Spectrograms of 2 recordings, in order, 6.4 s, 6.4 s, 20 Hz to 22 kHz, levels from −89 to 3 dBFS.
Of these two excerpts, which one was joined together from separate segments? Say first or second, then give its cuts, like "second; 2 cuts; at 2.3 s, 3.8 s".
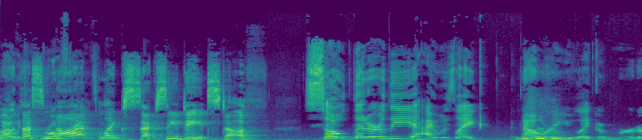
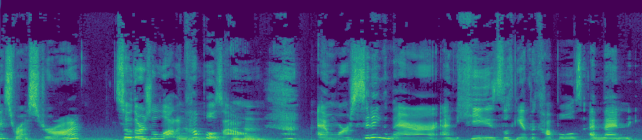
second; 2 cuts; at 1.0 s, 4.6 s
